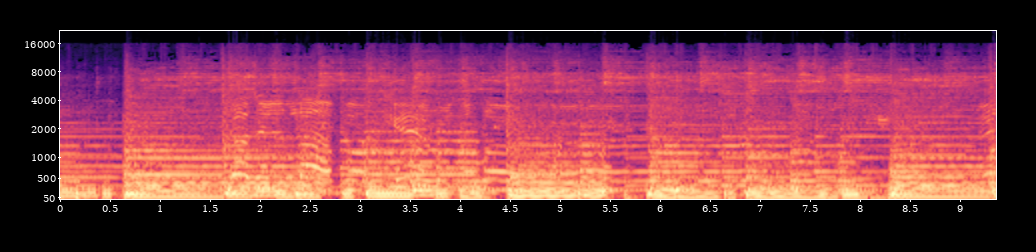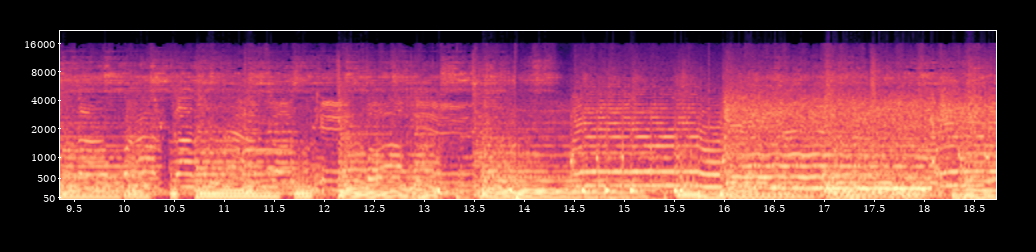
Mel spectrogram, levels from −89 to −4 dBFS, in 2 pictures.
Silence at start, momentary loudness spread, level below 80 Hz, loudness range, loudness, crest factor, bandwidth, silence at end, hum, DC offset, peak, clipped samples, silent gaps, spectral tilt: 0 s; 5 LU; -16 dBFS; 3 LU; -8 LUFS; 8 dB; 16.5 kHz; 0 s; none; 1%; 0 dBFS; 0.9%; none; -5.5 dB/octave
